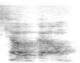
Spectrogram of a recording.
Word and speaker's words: Tocco: I cannot pronounce the last It's Tocco. Tocco.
